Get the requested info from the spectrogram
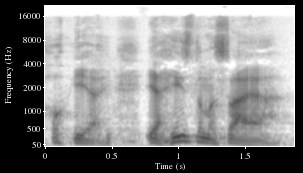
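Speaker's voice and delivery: low, soft mock agreement; sarcastic. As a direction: pretend to agree, with understated sarcasm.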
